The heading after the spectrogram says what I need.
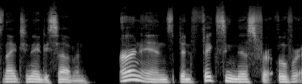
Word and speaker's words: Earnin: Download Earnin on the App Store or Google Pay, spelled like earning money without the G.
